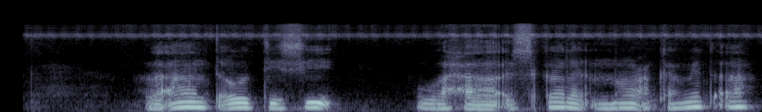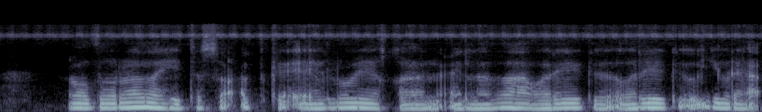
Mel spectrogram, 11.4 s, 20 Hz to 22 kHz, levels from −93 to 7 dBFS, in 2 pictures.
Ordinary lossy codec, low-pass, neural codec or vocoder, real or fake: Opus, 64 kbps; 9.9 kHz; vocoder, 22.05 kHz, 80 mel bands, WaveNeXt; fake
